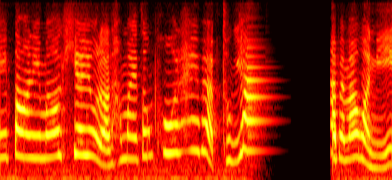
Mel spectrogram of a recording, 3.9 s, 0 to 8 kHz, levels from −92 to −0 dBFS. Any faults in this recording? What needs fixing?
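A long network dropout runs from 2.48 to 3.35 s. The speech stops, and the last sound is stretched into a fading buzz. About 420 ms of near silence follows. Roughly 600 ms of speech never comes back, and the talk resumes past the gap. The likely cause is a burst of lost or badly delayed packets, which also added around 200 ms of delay. Prevent it with a steadier network link and forward error correction.

A jitter buffer speed-up follows from 3.43 s to the end. The speech plays at 107% speed, yet the pitch stays the same. It sounds hurried. The receiver is trimming short pieces of one or a few pitch periods, about 40 ms in all, to shed extra buffered delay. The G.722 path at 64 kbps, with nothing above 8 kHz, carries this through. Prevent it by smoothing out delay bursts so the buffer does not swell.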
